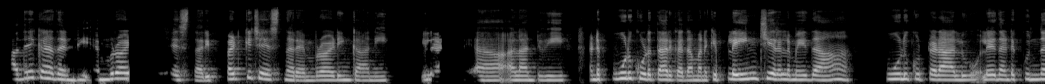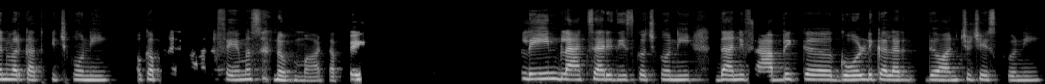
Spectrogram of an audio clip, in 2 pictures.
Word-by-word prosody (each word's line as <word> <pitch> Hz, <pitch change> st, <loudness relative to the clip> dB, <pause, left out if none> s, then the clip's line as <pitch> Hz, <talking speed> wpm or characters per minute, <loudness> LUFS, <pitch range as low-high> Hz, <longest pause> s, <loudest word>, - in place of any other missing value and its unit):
అదే 270 Hz, +6 st, 0 dB
కాదండి. 225 Hz, -7 st, +2 dB
ఎంబ్రాయిడరింగ్ 270 Hz, -, +1 dB
చేస్తారు. 205 Hz, -4 st, -3 dB
ఇప్పటికి 245 Hz, -, -1 dB
చేస్తున్నారు. 230 Hz, -5 st, +1 dB
ఎంబ్రాయిడరింగ్ 200 Hz, +2 st, 0 dB
కానీ 185 Hz, 0 st, -3 dB, 0.4 s
ఇలాంటి 215 Hz, -1 st, -5 dB, 0.3 s
ఆహ్, 190 Hz, 0 st, -1 dB
అలాంటివి. 200 Hz, 0 st, 0 dB, 0.3 s
అంటే 225 Hz, +1 st, +2 dB
పూలు 275 Hz, +2 st, +3 dB
కుడతారు 225 Hz, -3 st, +3 dB
కదా! 195 Hz, 0 st, +1 dB
మనకి 195 Hz, +3 st, 0 dB
ప్లెయిన్ 245 Hz, +2 st, +6 dB
చీరల 235 Hz, -4 st, +4 dB
మీద 215 Hz, +1 st, +2 dB, 0.7 s
పూలు 245 Hz, 0 st, +3 dB
కుట్టడాలు 215 Hz, -4 st, +2 dB, 0.2 s
లేదంటే 225 Hz, 0 st, +3 dB
కుందన్ 235 Hz, 0 st, +3 dB
వర్క్ 225 Hz, 0 st, 0 dB
అతికిచ్చుకొని 210 Hz, 0 st, -2 dB, 0.4 s
ఒకప్పుడు 225 Hz, 0 st, -4 dB
అది -, -, -22 dB
బాగా 475 Hz, -, -14 dB
ఫేమసన్నమాట. 205 Hz, -5 st, -2 dB, 0.2 s
పైయింట్ 225 Hz, 0 st, +5 dB, 1.6 s
ప్లెయిన్ 260 Hz, +1 st, +2 dB
బ్లాక్ 225 Hz, -1 st, +3 dB
శారీ 225 Hz, -2 st, +4 dB
దీసుకొచ్చుకొని 215 Hz, 0 st, -3 dB, 0.4 s
దాన్ని 220 Hz, 0 st, +2 dB
ఫాబ్రిక్ 210 Hz, +4 st, -1 dB, 0.4 s
గోల్డ్ 215 Hz, +2 st, +3 dB
కలర్ 205 Hz, -1 st, +2 dB, 0.3 s
ద 210 Hz, -1 st, +2 dB
అంచు 200 Hz, +3 st, -3 dB
చేసుకొని 205 Hz, -2 st, -4 dB
220 Hz, 120 wpm, -22 LUFS, 205-235 Hz, 1.6 s, ప్లెయిన్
